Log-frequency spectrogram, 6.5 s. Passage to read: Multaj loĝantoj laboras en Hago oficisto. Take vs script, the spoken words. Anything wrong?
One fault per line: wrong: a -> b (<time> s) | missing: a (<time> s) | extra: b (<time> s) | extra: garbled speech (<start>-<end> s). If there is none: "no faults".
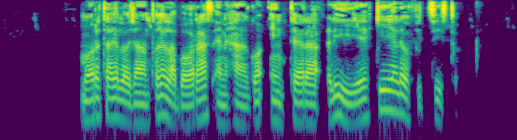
extra: interalie kiel (3.5 s)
